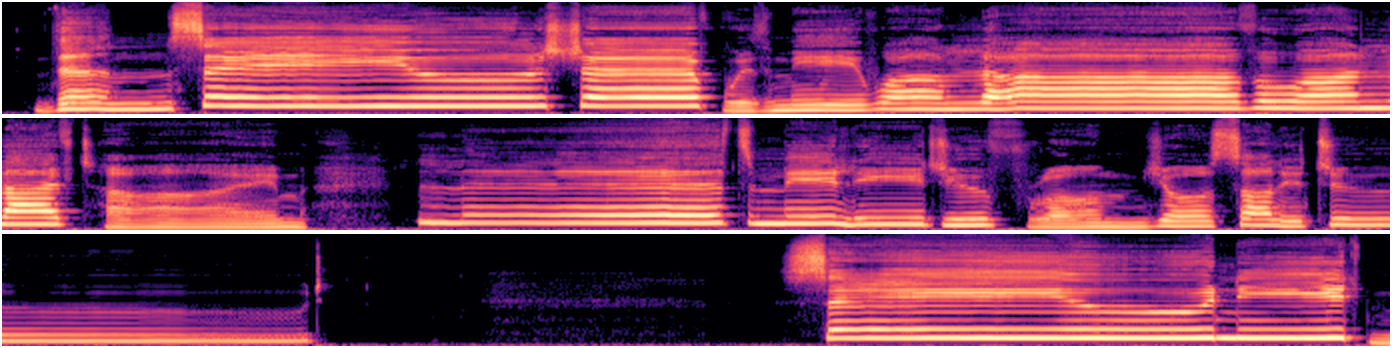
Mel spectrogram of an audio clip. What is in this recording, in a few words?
male; Lauten Clarion; microphones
